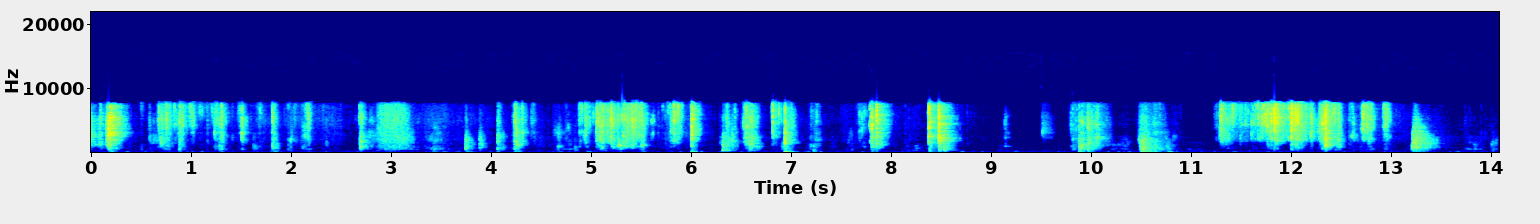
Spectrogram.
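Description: Upper Deck Trilogy hockey card box and foil packs being handled: a run of short, sharp rustles, scrapes and crinkles as the packs come out of the box and a pack wrapper is torn open.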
